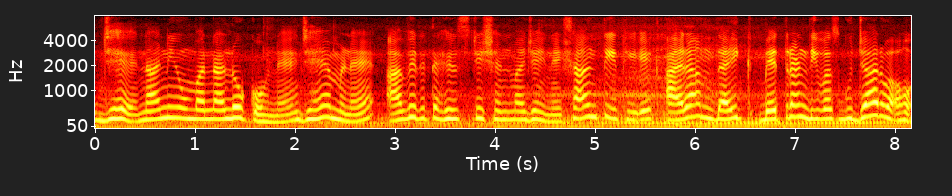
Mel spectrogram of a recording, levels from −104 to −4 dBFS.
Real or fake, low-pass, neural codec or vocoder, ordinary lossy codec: real; none; none; none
